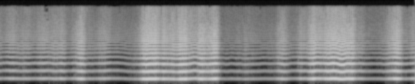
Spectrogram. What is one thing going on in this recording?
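A swarm of mosquitoes buzzes with a steady high whine.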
